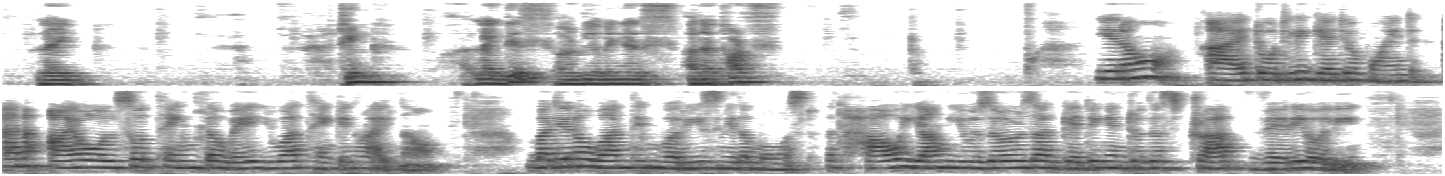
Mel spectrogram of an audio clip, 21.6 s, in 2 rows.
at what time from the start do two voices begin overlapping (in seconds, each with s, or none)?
none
